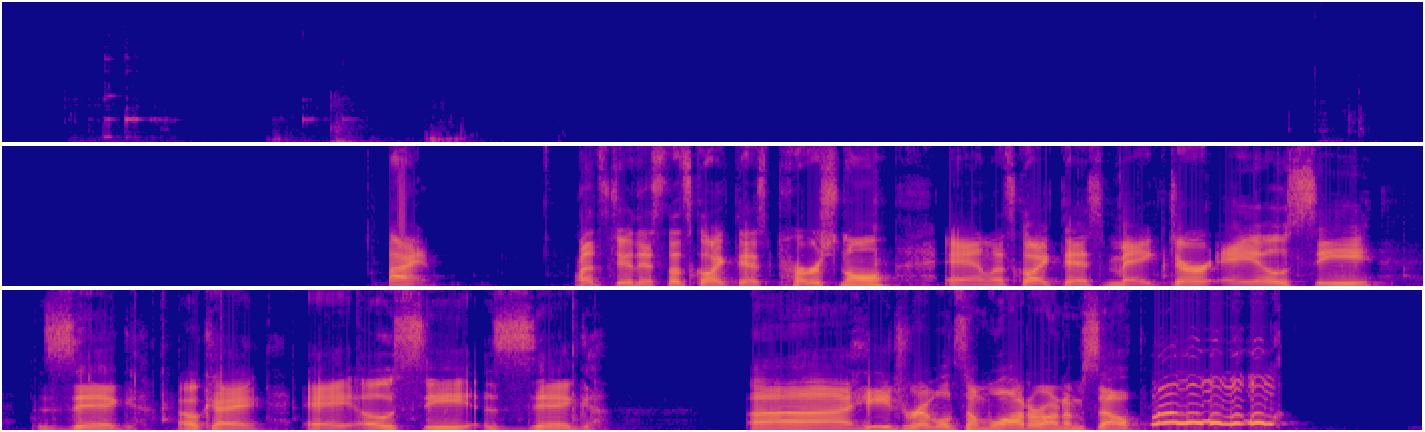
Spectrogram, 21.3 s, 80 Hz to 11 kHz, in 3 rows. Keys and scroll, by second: 6.6 alt+{, 10.1 ctrl+f, 10.5-17.2 typing.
